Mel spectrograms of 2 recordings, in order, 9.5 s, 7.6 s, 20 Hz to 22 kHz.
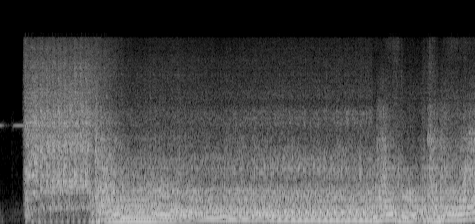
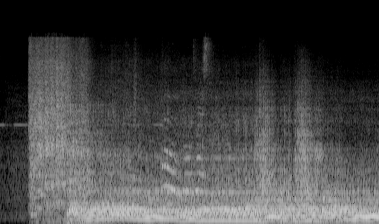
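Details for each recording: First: Toyota Supra with new homemade 2.5-inch custom exhaust, first start-up: cranks and catches, loud raspy idle with puffing chuff at manifold flange and occasional sputter blamed on new mass airflow sensor; exhaust leak at the flange. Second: Toyota Supra with newly welded custom 2.5-inch exhaust: engine fires at once into a deep, steady burble with even pulse, no rattles or leaks; clean, healthy note.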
